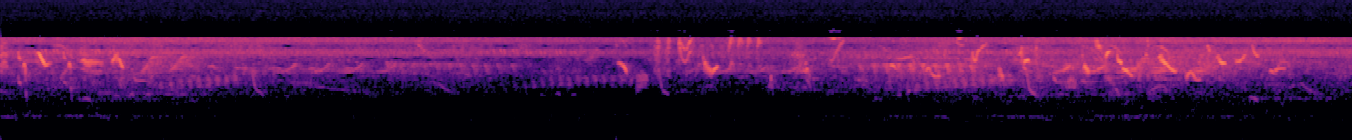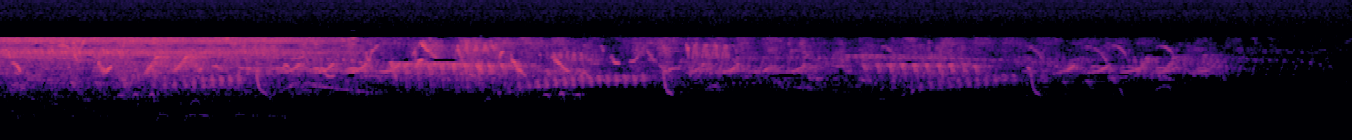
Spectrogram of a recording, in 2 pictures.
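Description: Faint chorus of small birds chirping, many short overlapping calls, busiest in the middle and fading out near the end.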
